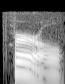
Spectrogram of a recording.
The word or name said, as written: furl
